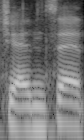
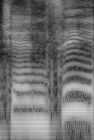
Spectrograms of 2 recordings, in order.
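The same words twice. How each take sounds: First: The letter Z is said as zed. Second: The letter Z is said as zee.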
